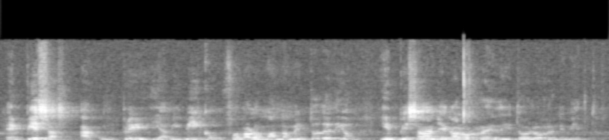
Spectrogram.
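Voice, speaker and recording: A pastor with an Andalusian Spanish accent preaches a sermon in a church hall, telling a story, acting out its voices, and repeating key lines for emphasis. His medium-pitched voice is animated, brisk and a bit bright over soft background music, recorded roomy and from far off with faint noise.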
